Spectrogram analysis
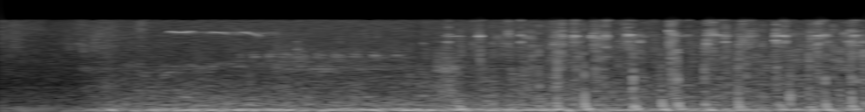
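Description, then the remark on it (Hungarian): Thoroughbred horses training at the Dunakeszi training centre: hooves clip-clop in a quick, uneven trotting rhythm, starting partway through and growing busier, with a steady low outdoor rumble underneath and a faint bird chirp early on. “Most még szabadon edzhetnek a telivérek a Dunakeszi Tréning Központban.”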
